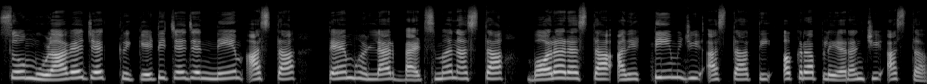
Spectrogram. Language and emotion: Goan Konkani, neutral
